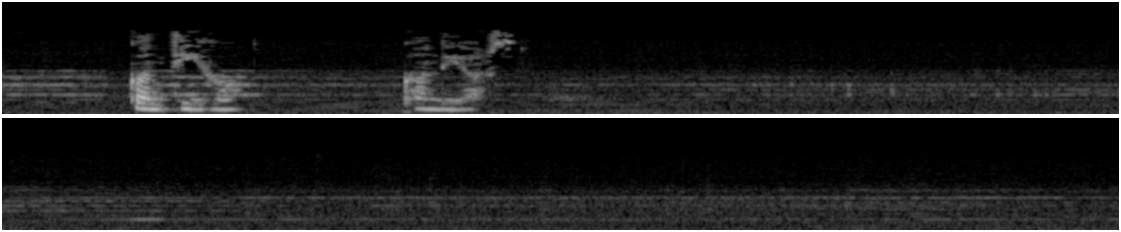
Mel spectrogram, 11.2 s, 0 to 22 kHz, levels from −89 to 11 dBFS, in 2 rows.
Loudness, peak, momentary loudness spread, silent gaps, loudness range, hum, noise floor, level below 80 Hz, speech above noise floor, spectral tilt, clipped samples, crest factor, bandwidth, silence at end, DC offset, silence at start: -28 LUFS; -8 dBFS; 32 LU; none; 28 LU; none; -59 dBFS; -68 dBFS; 33 dB; -5 dB/octave; under 0.1%; 28 dB; 7.6 kHz; 4.8 s; under 0.1%; 0 s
